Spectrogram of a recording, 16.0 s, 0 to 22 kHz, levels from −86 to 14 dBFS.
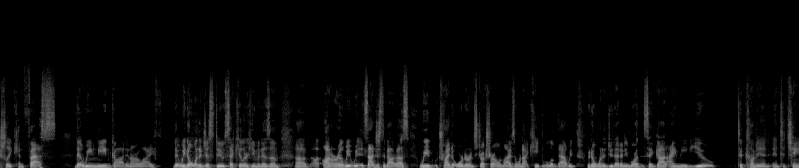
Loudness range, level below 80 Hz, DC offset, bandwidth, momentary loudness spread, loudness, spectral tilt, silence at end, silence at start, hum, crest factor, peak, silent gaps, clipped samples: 3 LU; -88 dBFS; under 0.1%; 12.5 kHz; 10 LU; -30 LUFS; -6.5 dB/octave; 0 s; 0 s; none; 18 dB; -12 dBFS; none; under 0.1%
